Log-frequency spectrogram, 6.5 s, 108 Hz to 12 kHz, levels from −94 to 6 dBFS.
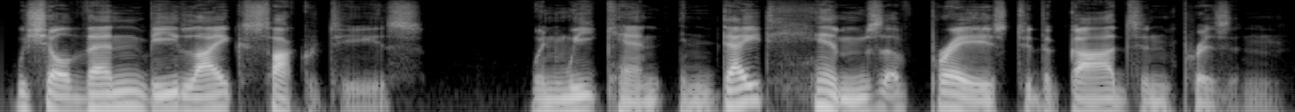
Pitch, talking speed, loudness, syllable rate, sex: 100 Hz, 165 wpm, -22 LUFS, 4.2 syllables/s, male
